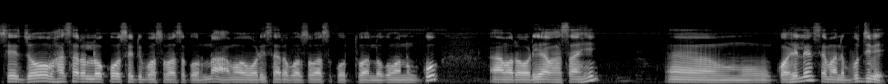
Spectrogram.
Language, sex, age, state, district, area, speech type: Odia, male, 60+, Odisha, Malkangiri, urban, spontaneous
